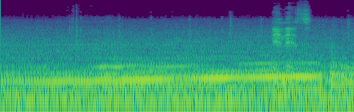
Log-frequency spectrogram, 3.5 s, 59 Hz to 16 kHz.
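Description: An Audi R8 sports car engine hums and whirs steadily while driving, heard from inside the cabin with a sustained mid-pitched drone that rises slightly and carries on without breaks.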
